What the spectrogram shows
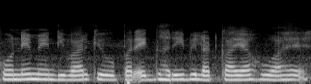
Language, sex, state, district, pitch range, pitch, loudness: Hindi, female, Arunachal Pradesh, Lower Dibang Valley, 215-230 Hz, 220 Hz, -13 LUFS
